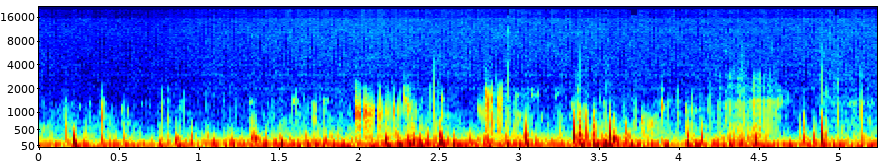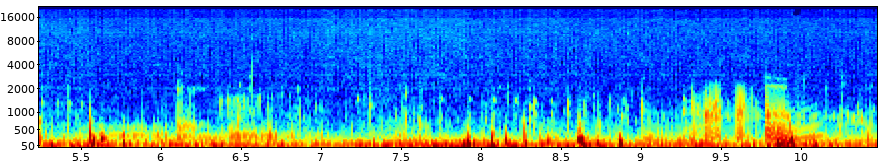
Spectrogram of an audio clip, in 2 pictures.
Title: [STOMACH NOISES] I can't get them under control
